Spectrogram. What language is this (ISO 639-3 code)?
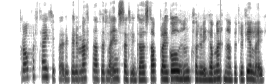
isl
